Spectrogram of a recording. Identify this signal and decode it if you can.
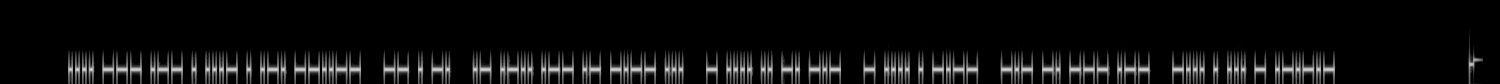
Morse code, heard as a keyed tone, about 34 wpm, 700 Hz. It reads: HOWEVER, MEN ALWAYS THINK THEY KNOW BEST.
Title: Sentences from Top 600 Words 35wpm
